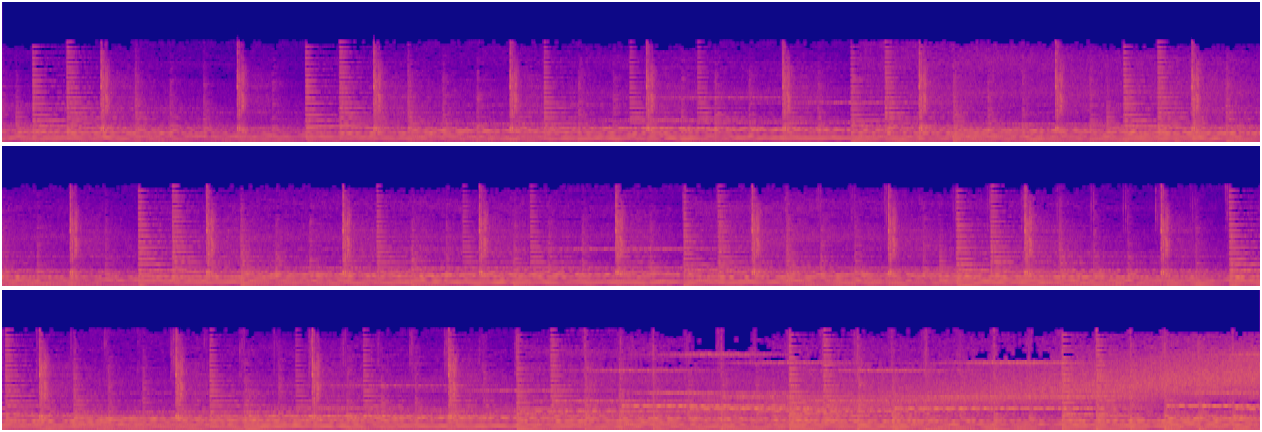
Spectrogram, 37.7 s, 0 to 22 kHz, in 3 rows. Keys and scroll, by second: 0.6 p, 4.0-5.2 typing, 5.6 Escape, 6.9 m, 9.4-10.9 typing, 11.3 Return, 12.0 Escape, 12.5-13.3 typing, 20.8 typing, 22.0 Return, 25.0 Delete, 25.3 Delete, 25.7 Delete, 32.5 ctrl+x, 33.0 Escape, 33.2 Escape, 35.6 ctrl+v.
